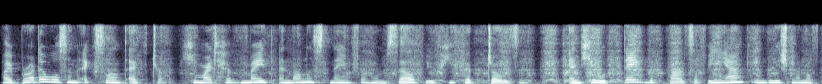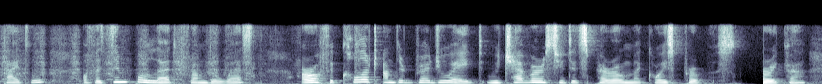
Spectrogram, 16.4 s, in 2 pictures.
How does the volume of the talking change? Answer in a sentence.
The volume of the talking stays about the same.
